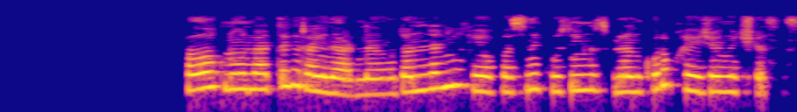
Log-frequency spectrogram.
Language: Uzbek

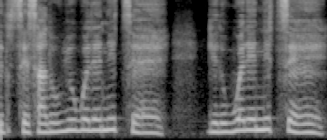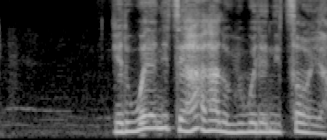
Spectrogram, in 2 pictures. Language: Yekhee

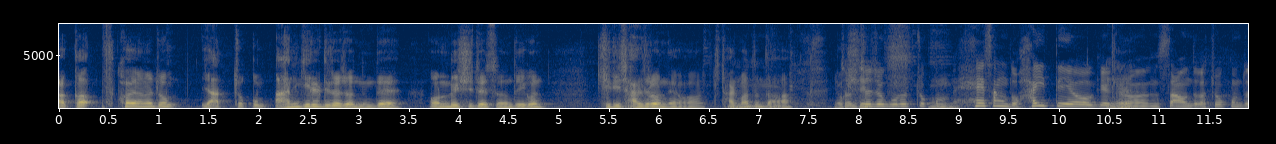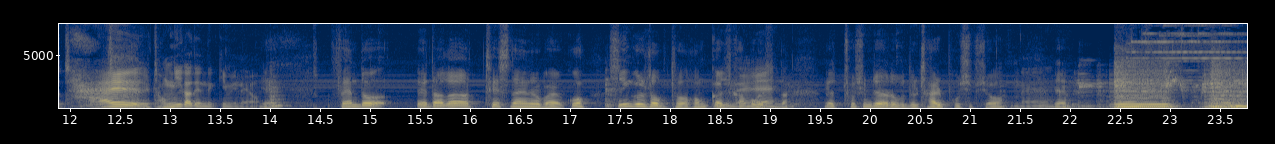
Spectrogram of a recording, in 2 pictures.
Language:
Korean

